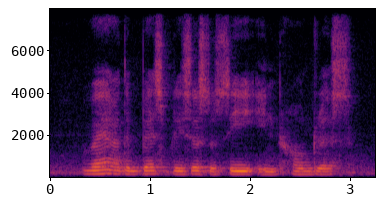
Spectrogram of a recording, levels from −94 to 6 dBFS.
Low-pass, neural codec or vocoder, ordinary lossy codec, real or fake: none; none; none; real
